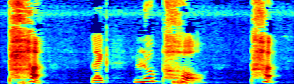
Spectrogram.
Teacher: Then we have Mahaprana, so it's pa with a lot of air.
